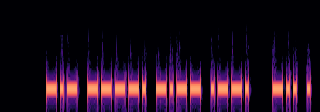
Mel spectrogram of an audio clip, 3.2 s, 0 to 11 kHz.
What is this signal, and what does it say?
Morse code, heard as a keyed tone, about 34 wpm, 700 Hz. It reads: K9YP DE
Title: USA Callsign DE Callsign - 4 Characters - 35wpm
